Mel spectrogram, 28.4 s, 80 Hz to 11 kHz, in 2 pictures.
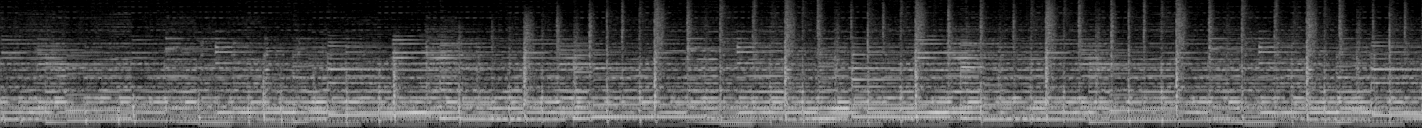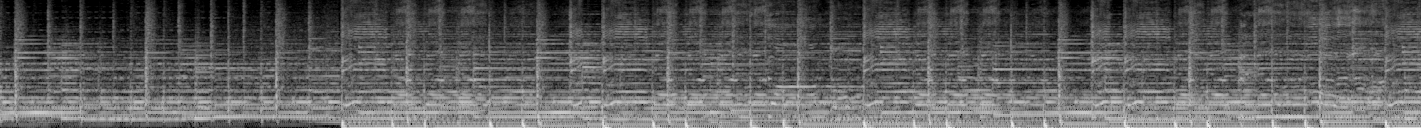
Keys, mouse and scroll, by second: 0.3 click, 0.9 click, 1.3-2.4 middle drag, 2.2 click, 3.1-4.4 middle drag, 4.2 click, 4.8 middle click, 5.4 scroll up 1, 5.5 middle click, 6.2 click, 7.6 scroll up 1, 7.6-9.0 middle drag, 9.1-10.6 middle drag, 10.8 click, 10.9 middle click, 11.4 f, 11.4-12.8 drag, 11.9 middle click, 12.5-15.0 middle drag, 13.0-14.3 drag, 15.1-18.7 middle drag, 17.0 ctrl+s, 18.9 middle click, 19.7 scroll up 1, 19.8-20.8 middle drag, 21.0 click, 21.2 f, 21.4-23.4 drag, 21.9 f, 23.3 middle click, 24.2 f, 24.4 click, 24.8 middle click, 25.5 middle click, 25.9 click, 26.6 ctrl+s, 27.4 middle click.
